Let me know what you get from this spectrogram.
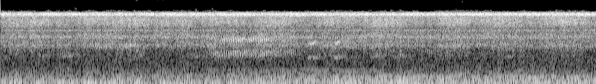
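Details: Summer dusk in Georgia, USA, where male cicadas chirp to draw females. A steady shrill insect drone fills the background while softer, lower rising calls from another animal appear briefly in the middle.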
